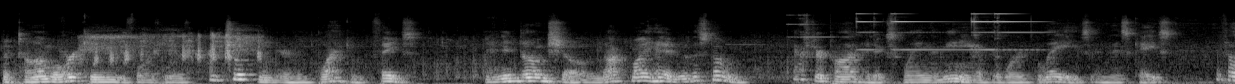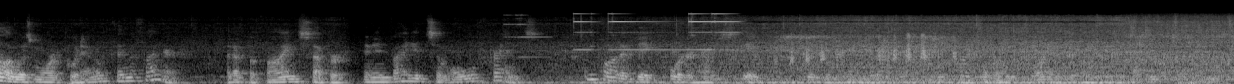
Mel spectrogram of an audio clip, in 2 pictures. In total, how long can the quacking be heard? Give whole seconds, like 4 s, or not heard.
4 s.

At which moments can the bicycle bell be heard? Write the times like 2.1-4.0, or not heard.
7.8-10.5, 17.4-19.8.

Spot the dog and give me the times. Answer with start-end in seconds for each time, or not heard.
not heard.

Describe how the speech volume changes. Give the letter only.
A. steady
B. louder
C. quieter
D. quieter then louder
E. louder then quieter
C.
